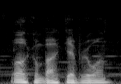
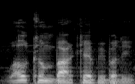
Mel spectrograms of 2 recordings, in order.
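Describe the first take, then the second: First: It is said in his normal voice. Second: It is said in a put-on voice.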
